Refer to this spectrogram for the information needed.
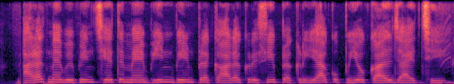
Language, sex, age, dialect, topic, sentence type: Maithili, female, 18-24, Southern/Standard, agriculture, statement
